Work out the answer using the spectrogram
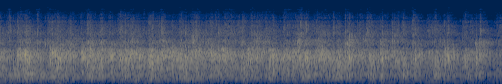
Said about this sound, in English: Come on, let's give God a round of applause.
